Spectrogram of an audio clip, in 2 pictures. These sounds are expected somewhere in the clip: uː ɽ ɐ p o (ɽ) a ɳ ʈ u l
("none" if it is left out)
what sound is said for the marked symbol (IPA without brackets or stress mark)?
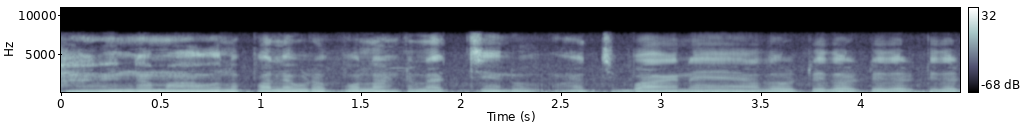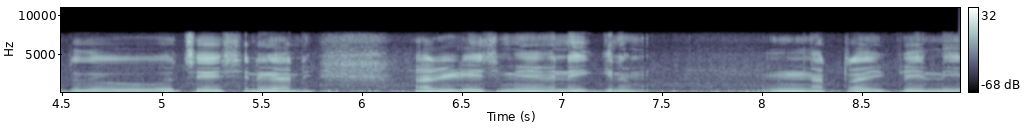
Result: l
